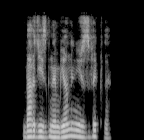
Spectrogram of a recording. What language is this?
Polish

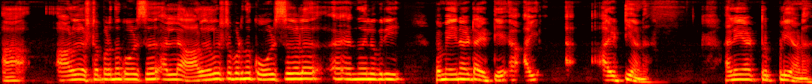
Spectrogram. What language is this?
Malayalam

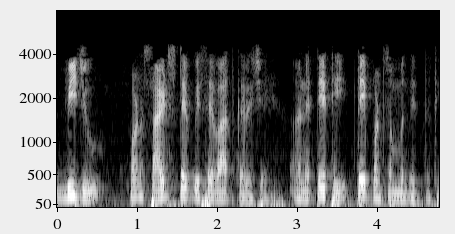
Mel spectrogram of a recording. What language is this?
Gujarati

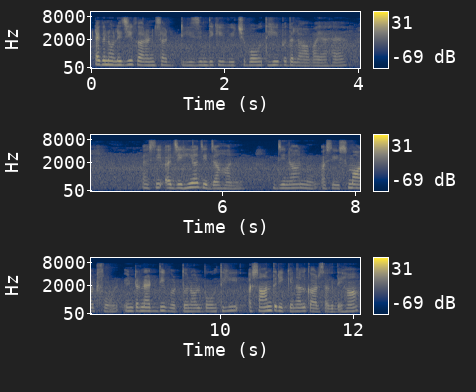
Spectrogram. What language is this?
Punjabi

